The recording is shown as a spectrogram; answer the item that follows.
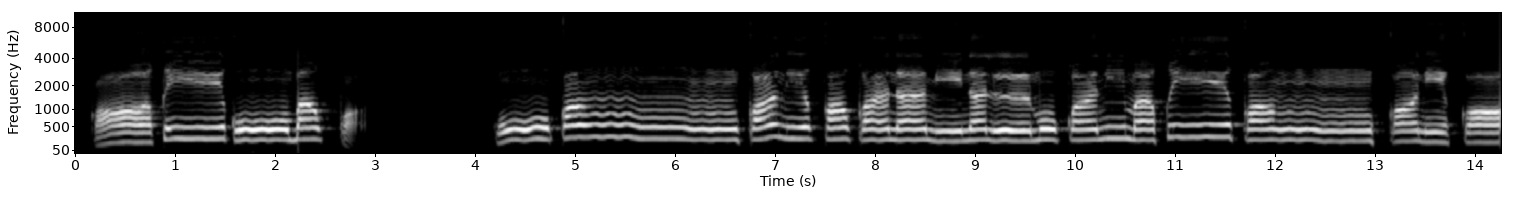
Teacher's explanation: harus ditebalkan ya, karena qaf itu adalah salah satu huruf isti'la atau huruf tebal. Jadi ketika kita dengungkan itu tetap tebal dia. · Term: huruf qaf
